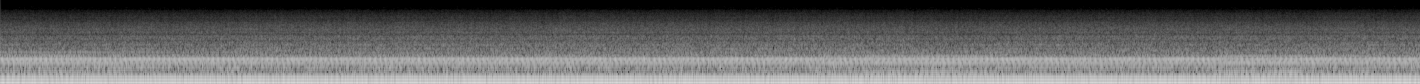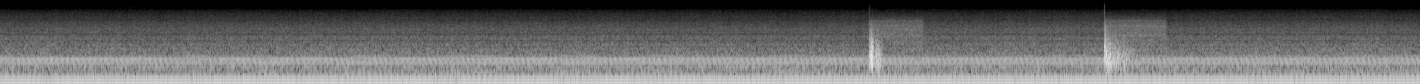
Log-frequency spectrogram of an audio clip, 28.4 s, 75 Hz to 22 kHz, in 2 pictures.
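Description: Cessna 172 Skyhawk engine and propeller in steady cruise, an even drone heard inside the cabin. Near the end come two sharp clicks about two seconds apart, louder than the drone.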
